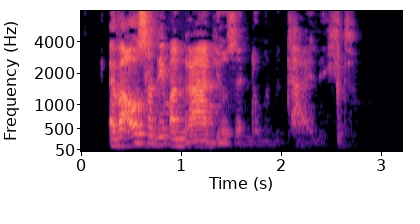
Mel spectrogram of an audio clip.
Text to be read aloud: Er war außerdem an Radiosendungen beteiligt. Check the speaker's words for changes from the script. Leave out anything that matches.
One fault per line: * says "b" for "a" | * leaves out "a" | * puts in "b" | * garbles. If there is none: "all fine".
all fine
